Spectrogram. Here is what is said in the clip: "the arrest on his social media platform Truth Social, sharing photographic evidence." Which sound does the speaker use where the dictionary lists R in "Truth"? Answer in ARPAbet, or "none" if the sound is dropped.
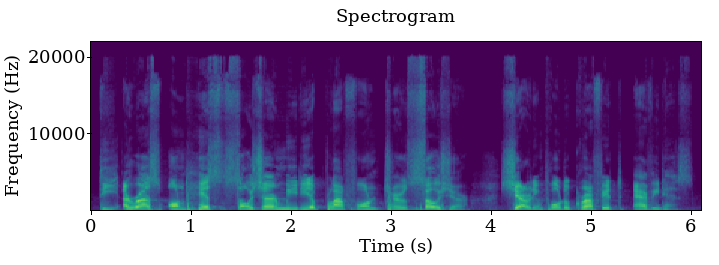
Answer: none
